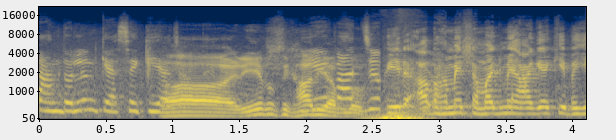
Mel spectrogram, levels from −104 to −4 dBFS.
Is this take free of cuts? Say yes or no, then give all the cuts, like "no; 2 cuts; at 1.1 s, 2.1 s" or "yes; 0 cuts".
no; 1 cut; at 2.5 s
